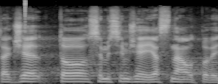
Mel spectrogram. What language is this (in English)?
Czech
